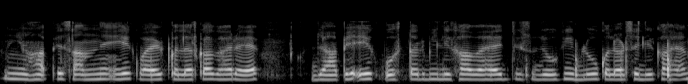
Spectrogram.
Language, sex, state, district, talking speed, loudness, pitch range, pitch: Hindi, female, Rajasthan, Churu, 200 wpm, -22 LUFS, 230-245 Hz, 240 Hz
